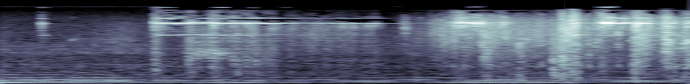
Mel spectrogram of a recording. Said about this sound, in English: So as a distraction, he takes a candelabra and somehow manages to insert coins into the candles, the lit candles of the candelabra, so that as the candles burn down, periodically the coins will drop and make a noise.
